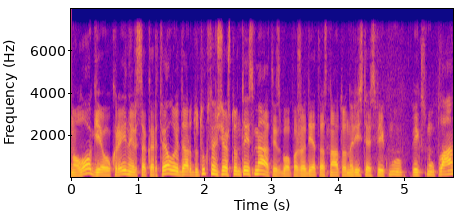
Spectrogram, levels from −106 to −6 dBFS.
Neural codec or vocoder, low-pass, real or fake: none; 7.2 kHz; real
